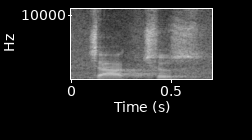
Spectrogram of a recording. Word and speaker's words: चाक्षुष: चाक्षुष की स्पेलिंग होती है बड़ा चा, मैं लिख देता हूँ, आप देख लें। चा, फिर ये छा छतरी वाला, और फिर ये मूर्धन्य सा, चाक्षुष।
